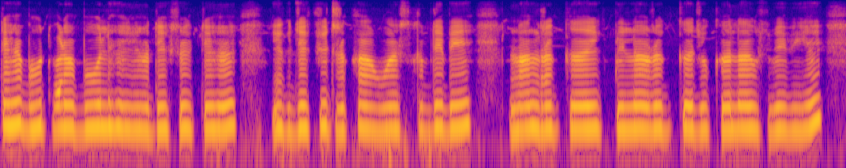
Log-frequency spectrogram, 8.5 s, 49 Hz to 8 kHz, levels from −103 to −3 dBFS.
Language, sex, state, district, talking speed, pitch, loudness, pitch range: Maithili, male, Bihar, Supaul, 210 wpm, 160 Hz, -23 LUFS, 160-165 Hz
